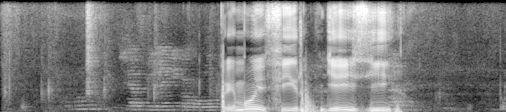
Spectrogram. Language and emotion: Russian, neutral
